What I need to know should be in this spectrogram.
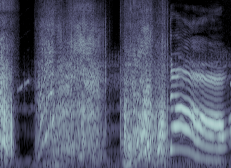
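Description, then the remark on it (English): Several people zip up their clothing zippers in quick succession, loud rasping strokes with brief gaps between them, followed by a voice starting to speak. “Everyone zip up and shut up.”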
